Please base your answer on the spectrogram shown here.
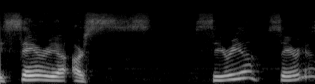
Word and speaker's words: Ceria: i'm going to say syria arse syria syria syria rhymes with area syria like rhymes with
